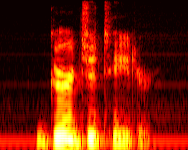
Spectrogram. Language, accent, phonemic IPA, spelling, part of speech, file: English, US, /ˈɡɝ.d͡ʒə.teɪ.tɚ/, gurgitator, noun, En-us-gurgitator.ogg
- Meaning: A competitive eater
